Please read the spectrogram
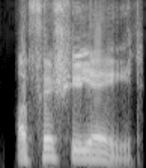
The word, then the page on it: officiate: American English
